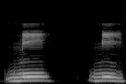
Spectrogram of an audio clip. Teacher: 두 입술이 이렇게 붙었다가 떨어지는 소리.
